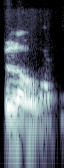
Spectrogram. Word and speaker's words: blow: Here in the same combination, you pronounce like O. O. In this case, you say blow.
